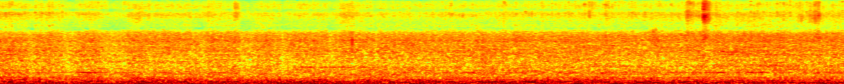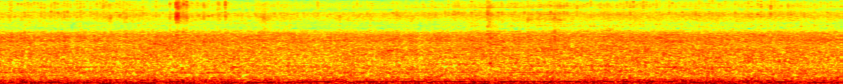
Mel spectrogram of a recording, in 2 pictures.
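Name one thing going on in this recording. Traffic rumbles steadily along a busy street outdoors.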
